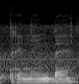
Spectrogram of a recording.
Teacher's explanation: nota que a sílaba tônica é a última e ela termina em E, é uma oxítona terminada em E.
